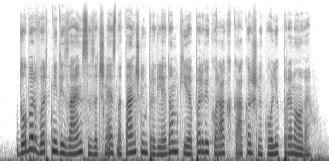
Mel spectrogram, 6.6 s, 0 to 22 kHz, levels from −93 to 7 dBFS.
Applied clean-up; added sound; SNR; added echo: neural mask model Resemble Enhance denoiser.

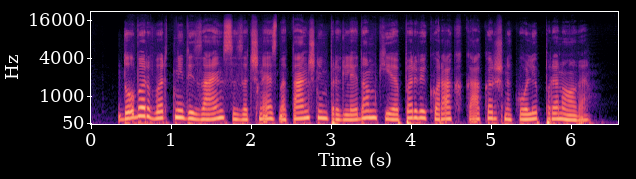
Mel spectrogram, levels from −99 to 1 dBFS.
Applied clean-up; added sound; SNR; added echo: neural mask model RNNoise.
